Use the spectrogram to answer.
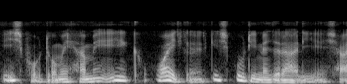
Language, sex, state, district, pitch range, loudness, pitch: Hindi, male, Himachal Pradesh, Shimla, 115-190 Hz, -16 LUFS, 150 Hz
